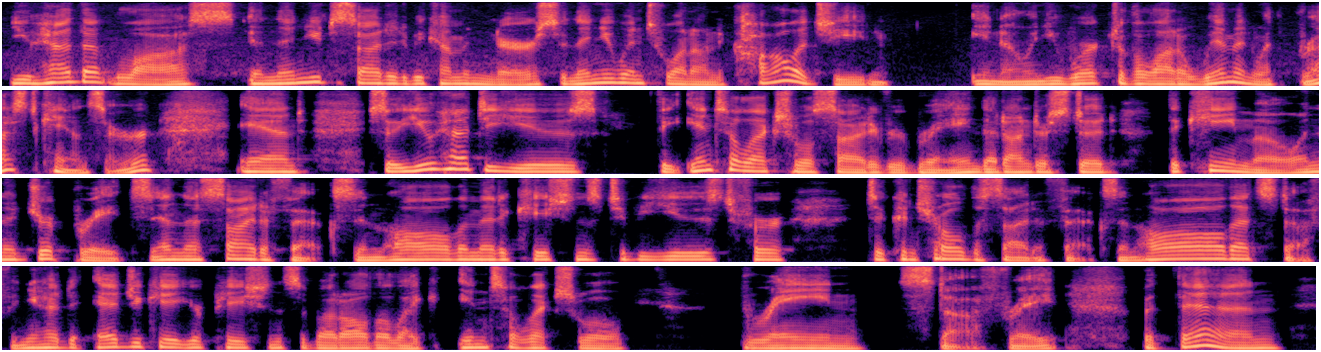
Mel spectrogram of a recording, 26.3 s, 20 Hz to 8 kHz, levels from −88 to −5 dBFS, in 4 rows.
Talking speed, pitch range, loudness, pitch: 205 wpm, 95-130 Hz, -21 LUFS, 115 Hz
